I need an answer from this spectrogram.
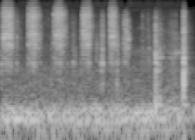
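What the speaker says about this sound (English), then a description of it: "I'm not used to a ratcheting screwdriver." An LTT ratcheting screwdriver clicks in a quick, regular series of ratchet bursts, close and crisp, slowing to a few separate clicks at the end.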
